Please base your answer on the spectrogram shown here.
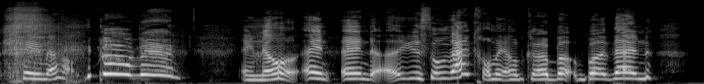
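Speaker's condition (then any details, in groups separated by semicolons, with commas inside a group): Cerebral palsy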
